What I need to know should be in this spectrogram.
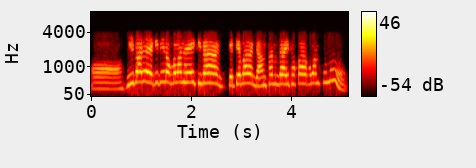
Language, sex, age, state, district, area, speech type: Assamese, female, 60+, Assam, Golaghat, urban, conversation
